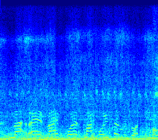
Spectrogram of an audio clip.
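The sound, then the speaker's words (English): A steady, loud helicopter rotor drone, a constant low rumble with no pauses, while muffled voices talk over it; the helicopter is flying over Preston. “I'm just on a helicopter. I'm just steering this over Preston.”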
